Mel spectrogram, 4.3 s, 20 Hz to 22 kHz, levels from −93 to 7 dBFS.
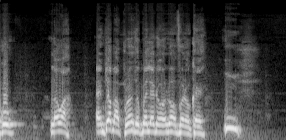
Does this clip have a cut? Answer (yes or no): no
